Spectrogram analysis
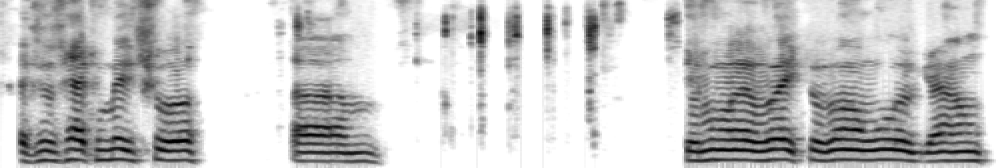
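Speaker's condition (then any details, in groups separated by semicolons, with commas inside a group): Cerebral palsy; present from birth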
